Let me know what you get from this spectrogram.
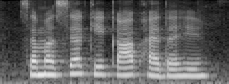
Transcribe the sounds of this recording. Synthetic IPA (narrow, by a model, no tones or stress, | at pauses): sɐməsjakekaːpʰaːjd̪aɦɛː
